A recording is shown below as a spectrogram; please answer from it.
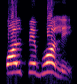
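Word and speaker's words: colpevole: দোষ করেছে দোষী দোষী এর ইতালিয়ান অর্থ হবে কল্পে ভলে কল্পে ভলে কল্পে ভলে কল্পে ভলে অর্থ দোষী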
